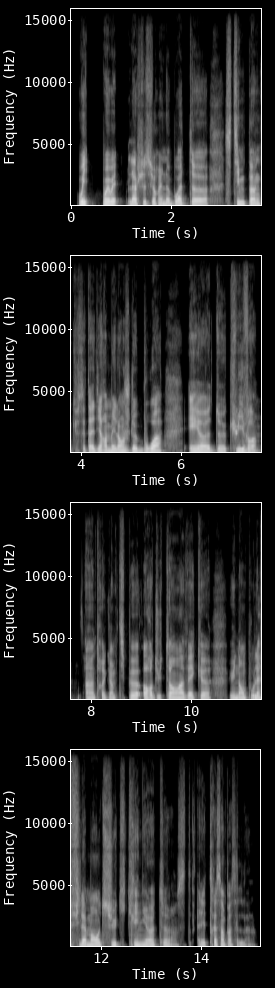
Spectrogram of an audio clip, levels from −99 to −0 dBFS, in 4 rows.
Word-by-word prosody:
Oui, 145 +4 +6 0.3
oui, 130 - +8
oui. 130 -4 +7 0.3
Là, 120 +1 +5
je 125 - -5
suis 115 - -2
sur 110 -1 -2
une 100 -2 +1
boîte, 105 +3 0
heu, 95 -2 +4 0.3
steampunk, 135 +4 +1
c'est-à-dire 100 -2 0
un 95 - +2
mélange 100 +2 +2
de 100 -1 +3
bois 100 +4 +3 0.5
et, 110 +1 +4
heu, 95 -3 +4
de 90 +3 -3
cuivre. 115 - 0 0.4
Un 95 0 -2
truc, 100 +2 -9
un 85 - -4
petit 115 - -12
peu, 105 -4 0
hors 100 -2 +2
du 90 0 -9
temps 105 0 +1
avec, 95 +1 -1
heu, 85 -3 -1 0.4
une 95 -1 -2
ampoule 105 +3 -1
à 95 - +1
filament 95 +1 +1
au-dessus 100 +3 -2
qui 110 - -14
clignote, 95 +1 -3
heu 90 -2 -4
C’est - - -16
t - - -25
elle 95 - -7
est 90 - -6
très - - -2
sympa, - - -4
celle-là, - - -14
là. - - -22
100 Hz, 180 wpm, -25 LUFS, 95-110 Hz, 0.5 s, oui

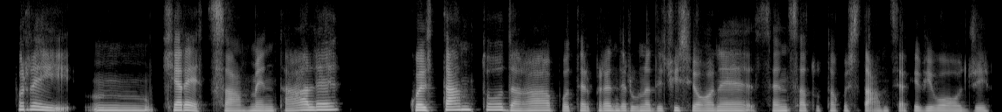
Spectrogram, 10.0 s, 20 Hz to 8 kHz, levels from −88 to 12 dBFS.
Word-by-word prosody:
vorrei, 225 -6 +2 0.2
mhmm, 175 -1 0
chiarezza 165 -7 +2
mentale, 170 - +1 0.6
quel 190 0 +5
tanto 210 0 +3
da 165 -1 0
poter 145 -1 -3
prendere 155 -1 -1
una 145 +1 -1
decisione 145 -1 -2
senza 140 0 -3
tutta 145 0 -10
quest'ansia 135 -3 -4
che 140 - -4
vivo 130 0 -2
oggi. 120 -1 -4
155 Hz, 100 wpm, -24 LUFS, 140-185 Hz, 0.6 s, quel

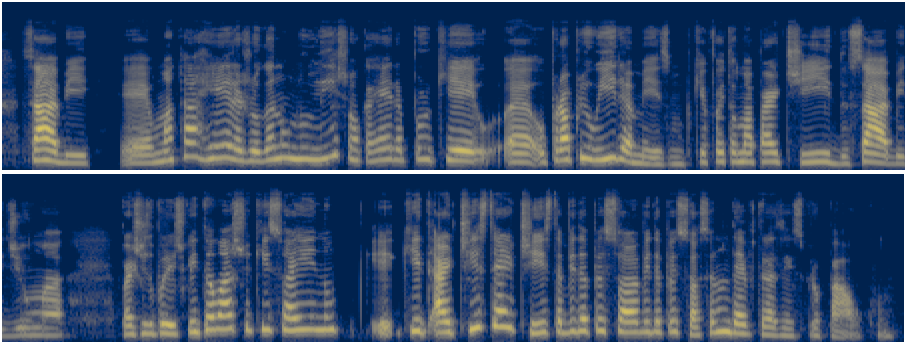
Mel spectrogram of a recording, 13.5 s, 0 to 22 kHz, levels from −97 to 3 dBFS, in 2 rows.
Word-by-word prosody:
sabe, 215 -8 +6 0.2
é 185 0 -5
uma 230 +6 -4
carreira, 295 -3 -1
jogando 250 +6 -3
no 275 -1 0
lixo, 280 +5 -5
uma 250 - -5
carreira, 250 +3 -7
porque 265 - +1 0.2
é 200 -2 -1
o 200 - -6
próprio 255 +3 +3
Ira 265 -5 +1
mesmo 160 -3 -10
porque 205 +7 -11
foi 215 +2 -4
tomar 210 -1 -4
partido, 205 -3 -5
sabe, 195 -6 +5
de 165 +2 -14
uma 170 -1 -7 0.4
partido 200 +2 -4
político. 215 +1 +2
Então 300 +5 +2
eu - - +6
acho 320 -1 -4
que 305 +2 -4
isso 300 0 -2 0.2
não 305 +1 0 0.5
que 275 -3 +1
artista 320 - +5
é 375 - +7
artista, 240 -5 -3
vida 270 +3 +1
pessoal 275 -3 +3
é - - -5
vida 250 0 -5
pessoal. 240 -8 -4
Você 240 - -6
não 265 - +3
deve 215 -3 0
trazer 180 -4 -6
isso 160 -1 -15
para - - -14
o - - -20
palco. 135 -5 -9
240 Hz, 210 wpm, -26 LUFS, 200-275 Hz, 0.5 s, é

